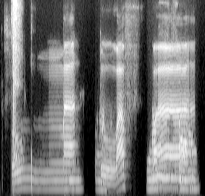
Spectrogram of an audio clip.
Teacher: Summa tuwaffa, fa-nya dibaca double, ada tasdidnya. Ya, tuwaffa ada tekanan ya biar tampak doublenya. Fa fathah berdiri mat tabi'i.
